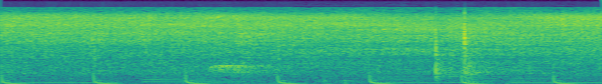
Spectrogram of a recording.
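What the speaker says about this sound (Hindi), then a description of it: "और अब हम इसमें डाल देंगे लहसुन, अदरक और हरी मिर्च चॉप की हुई।" Chopped garlic, ginger and green chili hit hot oil in a pan for chicken keema, giving a steady loud sizzle with a few sharp clanks of a spoon stirring at regular intervals, no talking.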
